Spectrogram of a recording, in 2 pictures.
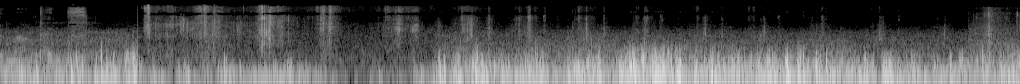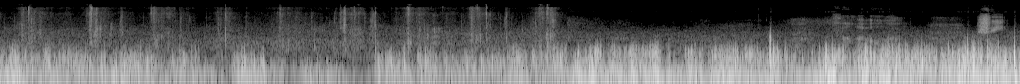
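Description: Wind buffeting the microphone in uneven low rumbling gusts, with the crunch of footsteps and small clicks as a hiker walks a grassy, stony mountain path.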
